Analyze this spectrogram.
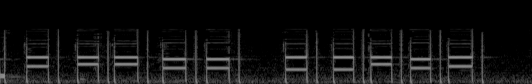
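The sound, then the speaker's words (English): A quick run of telephone keypad tones, around a dozen short two-pitched beeps pressed in steady succession with brief gaps, loud with no voices, as a phone number is dialed again. “I'm going to try this one more time.”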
